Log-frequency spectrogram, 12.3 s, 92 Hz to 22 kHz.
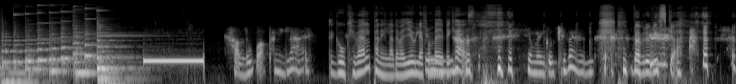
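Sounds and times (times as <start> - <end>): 
melodic chime-like music: 0.1 - 2.4
telephone ringing tone: 2.3 - 3.4
speech: 4.0 - 11.9
laughter: 7.7 - 8.7, 9.8 - 12.2.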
